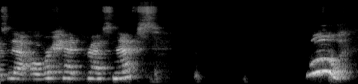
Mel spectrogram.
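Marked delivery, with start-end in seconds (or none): 3.1-3.5 high, loud whoop of effort; excited woo. Real, not acted. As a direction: cheer yourself on loudly. Cheering mid-workout.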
